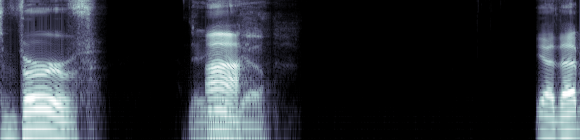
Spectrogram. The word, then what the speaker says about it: VRV: Oh, VRV is pronounced Verve.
